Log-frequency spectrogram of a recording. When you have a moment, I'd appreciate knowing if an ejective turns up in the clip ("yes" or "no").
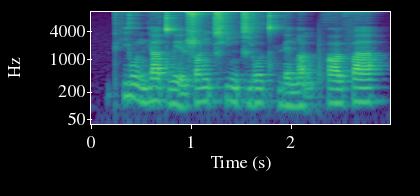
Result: no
